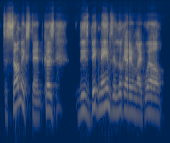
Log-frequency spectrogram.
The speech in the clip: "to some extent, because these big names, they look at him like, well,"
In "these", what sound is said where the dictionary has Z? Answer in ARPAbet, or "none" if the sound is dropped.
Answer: Z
